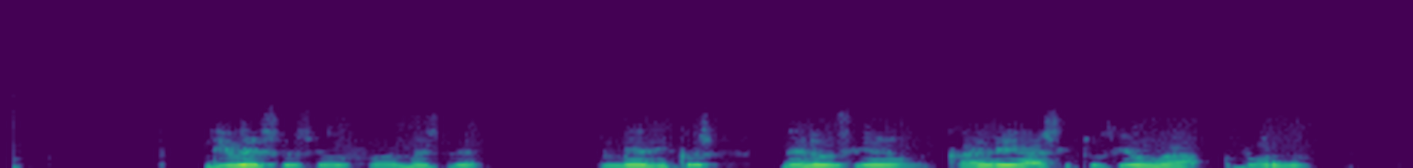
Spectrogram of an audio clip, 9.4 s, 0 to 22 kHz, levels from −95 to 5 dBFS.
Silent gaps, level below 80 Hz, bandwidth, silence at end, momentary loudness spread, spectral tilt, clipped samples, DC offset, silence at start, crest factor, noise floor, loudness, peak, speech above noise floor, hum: none; -82 dBFS; 5.2 kHz; 0.75 s; 19 LU; -7.5 dB/octave; under 0.1%; under 0.1%; 1.35 s; 20 dB; under -90 dBFS; -29 LUFS; -10 dBFS; over 62 dB; none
